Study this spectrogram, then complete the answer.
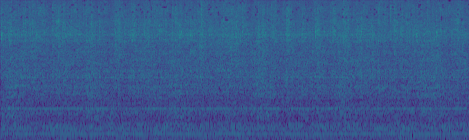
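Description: A bike trainer whirs steadily under fast pedalling.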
